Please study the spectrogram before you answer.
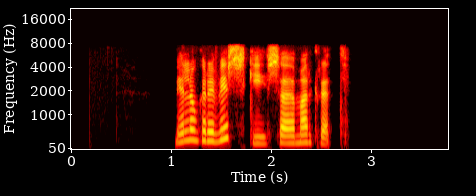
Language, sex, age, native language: Icelandic, female, 30-39, Icelandic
